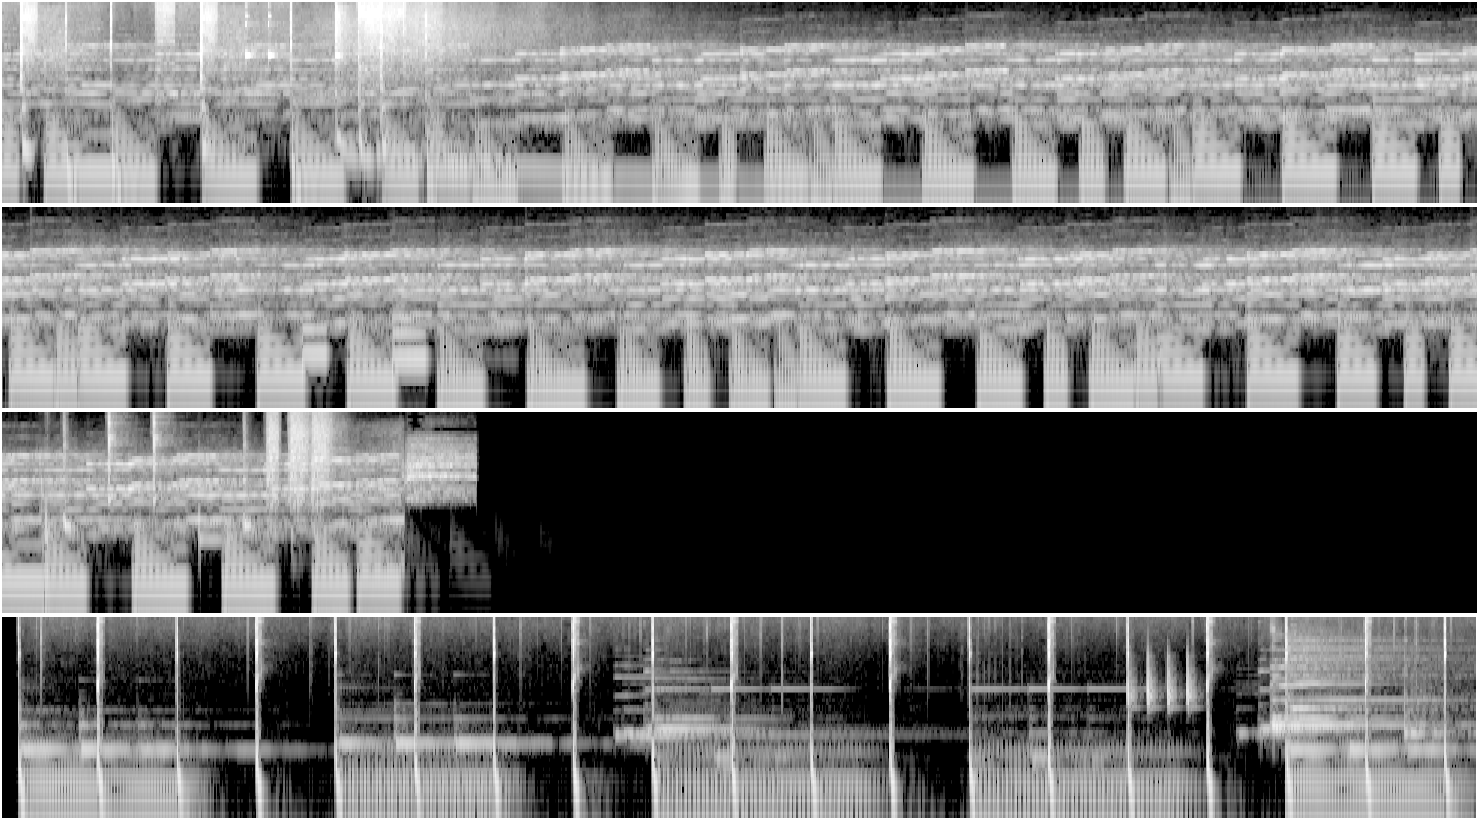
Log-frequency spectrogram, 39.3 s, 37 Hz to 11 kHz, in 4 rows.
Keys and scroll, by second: 0.2 Delete, 1.1 Delete, 2.7 t, 4.6 typing, 5.0 Return, 6.9 \, 7.9 p, 10.0 \, 11.4 Delete, 15.1 typing, 15.4 Return, 16.3 l, 18.7 \, 20.6 p, 24.3 \, 25.3 Delete, 33.5 r, 37.6 \, 38.8 l.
